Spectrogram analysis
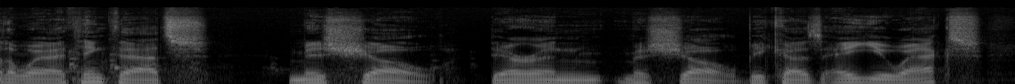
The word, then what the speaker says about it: Michaud: So Darren Michaud, though, that is the correct pronunciation.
